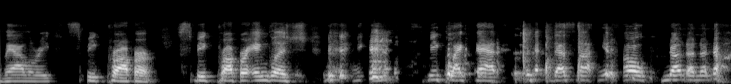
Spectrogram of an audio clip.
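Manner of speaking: high, loud scolding, half laughing; culture-shocked mom. Retold or imitated. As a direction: imitate a mother correcting her child in dismay. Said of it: "my mom would be having this culture shock".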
